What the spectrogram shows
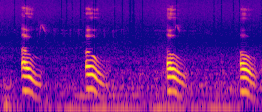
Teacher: we start with the schwa sound. We start with our lips and mouth relaxed, and we move towards the U sound, where our lips make a circle and make the U sound. So push them together, we go O, O, O, O. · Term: diphthong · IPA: əʊ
